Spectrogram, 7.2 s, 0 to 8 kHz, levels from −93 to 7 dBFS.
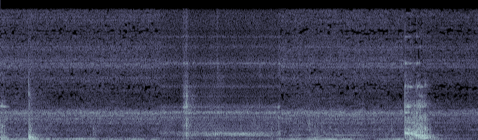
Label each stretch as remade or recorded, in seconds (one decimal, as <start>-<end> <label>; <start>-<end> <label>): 0.0-2.4 recorded; 2.4-4.2 remade; 4.2-7.2 recorded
